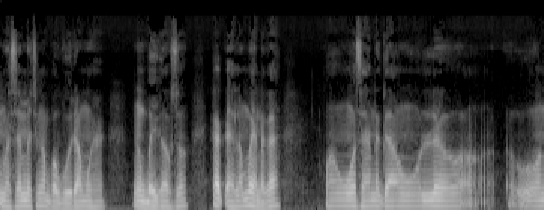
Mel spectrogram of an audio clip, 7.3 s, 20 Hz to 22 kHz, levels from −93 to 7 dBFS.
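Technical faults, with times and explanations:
5.23 to 5.29 s, lost packet rebuilt from error correction: About 40 ms of the speech turns rougher and noisier, yet nothing drops out. The texture fits two lost packets. Each packet that followed carried a low-bitrate spare copy of the missing one, as Opus in-band forward error correction allows. The decoder played those spares in place of the originals. That fills the gap, but with less detail, so the patch sounds coarse.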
